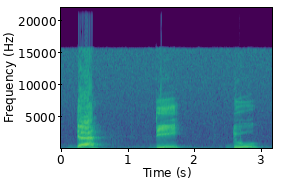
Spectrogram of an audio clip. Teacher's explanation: Huruf da keluar dengan cara menyentuhkan ujung lidah kita ke gusi bagian atas sebagaimana kita melafalkan huruf ta.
